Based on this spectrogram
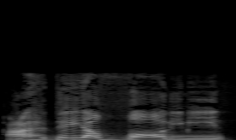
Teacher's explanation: ورش يقرأ وصلا بفتح الياء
